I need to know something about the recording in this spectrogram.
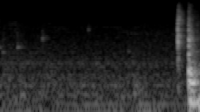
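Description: Faint room noise, then near the end a sharp double clack: a plastic shampoo bottle set down on the stainless-steel sink ledge.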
